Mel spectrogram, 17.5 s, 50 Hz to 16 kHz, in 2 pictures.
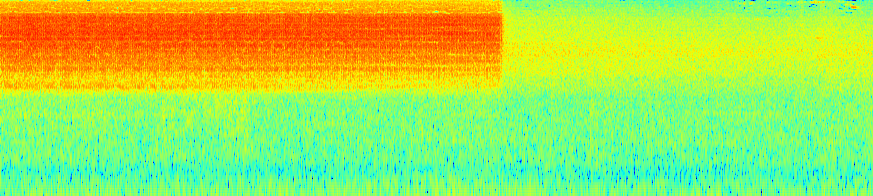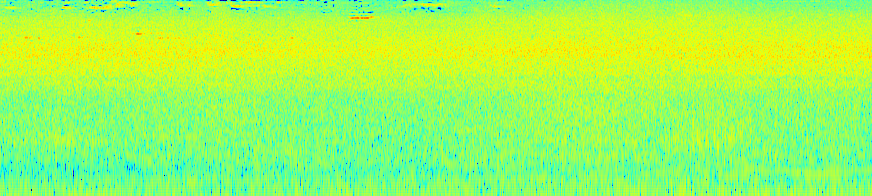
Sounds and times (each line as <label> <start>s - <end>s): helicopter 0.0s - 5.0s
Cicada 0.0s - 5.2s
traffic 0.0s - 17.4s
helicopter 11.2s - 17.4s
